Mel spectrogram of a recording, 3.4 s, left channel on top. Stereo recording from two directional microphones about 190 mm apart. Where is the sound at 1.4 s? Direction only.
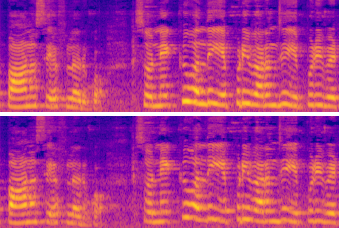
45° left (ahead or behind).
